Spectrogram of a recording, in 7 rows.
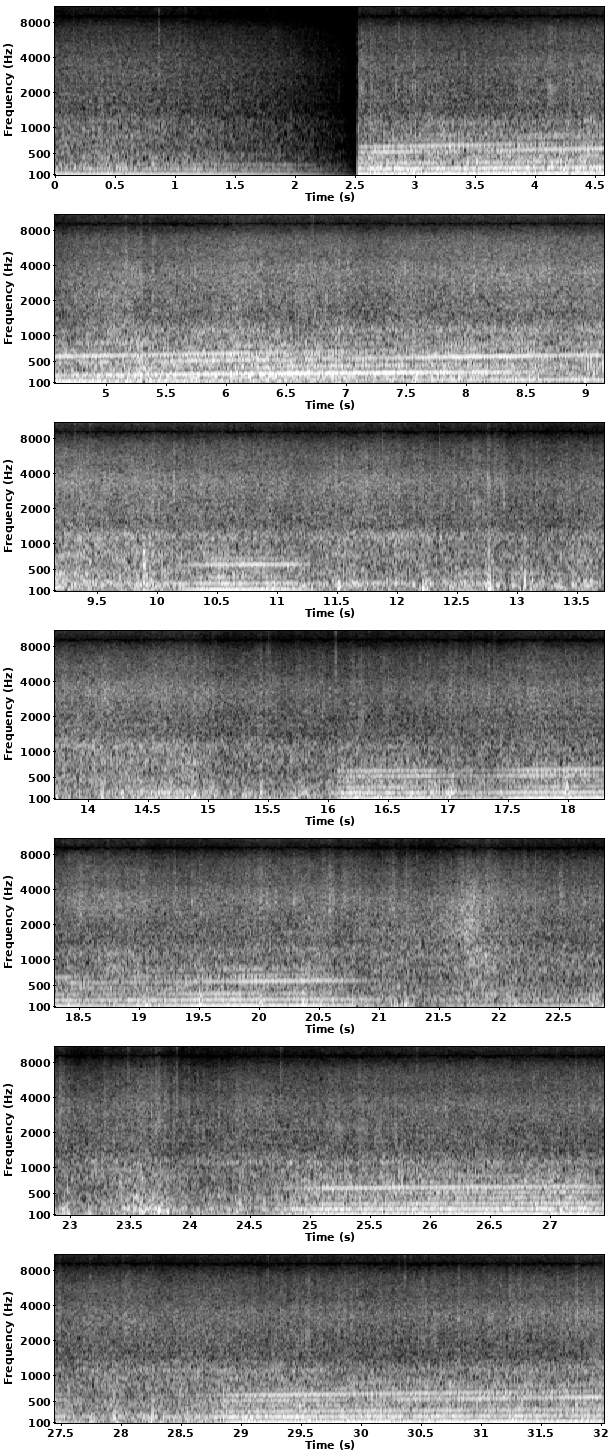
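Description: Mazda MX-5 NC roadster with a BBR Super 185 upgrade, its four-cylinder engine heard from on board. About two seconds in the sound briefly cuts out; then the engine pulls hard, its pitch climbing for several seconds under acceleration. After that it drops back and holds steady, with short lifts off the throttle, over a steady rush of road noise.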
